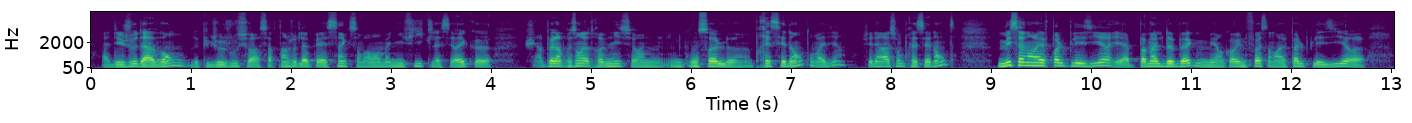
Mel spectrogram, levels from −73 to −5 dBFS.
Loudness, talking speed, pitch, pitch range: -24 LUFS, 275 wpm, 145 Hz, 135-160 Hz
